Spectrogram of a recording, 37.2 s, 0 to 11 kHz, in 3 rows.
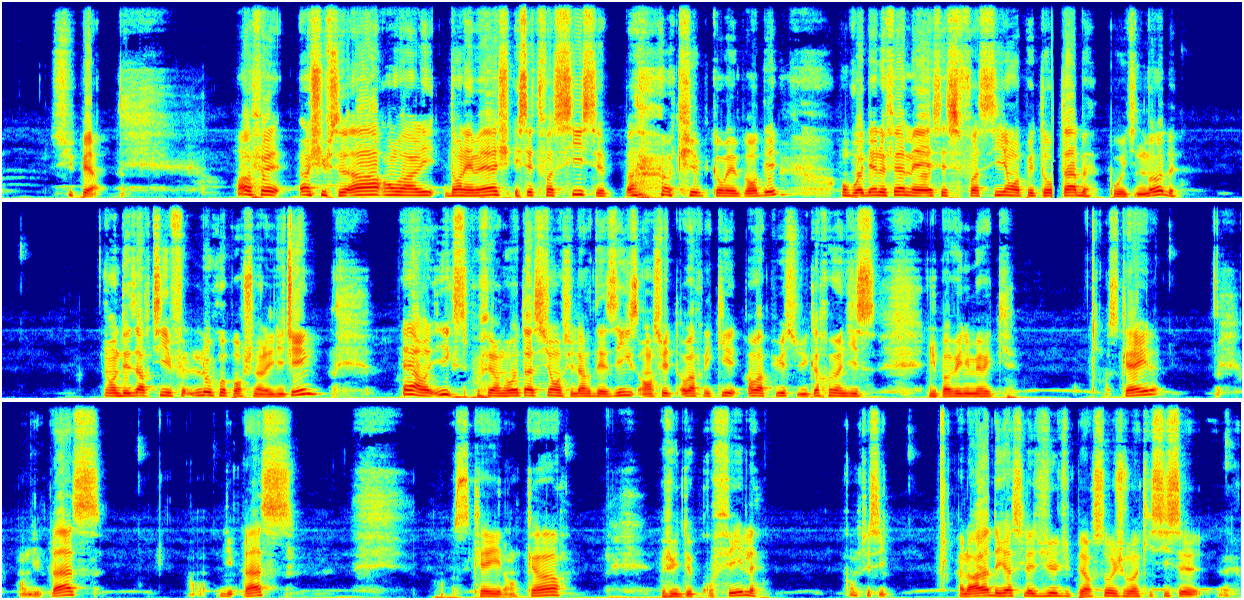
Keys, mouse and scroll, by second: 0.8 shift+a, 11.8-12.3 scroll down 1, 12.3 scroll up 2, 12.6 Tab, 14.2-17.0 drag, 18.8 r, 25.2-25.7 scroll up 2, 25.7 s, 26.8-27.6 scroll up 2, 27.6-30.6 drag, 30.6 KP_1, 32.0 s, 33.3 KP_3, 34.9-36.6 drag, 36.6-37.0 scroll up 1, 37.0 Tab.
